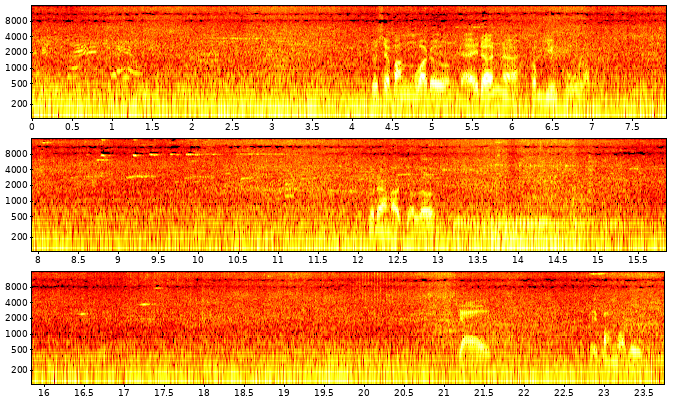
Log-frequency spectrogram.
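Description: Motorbikes and traffic rumble past outdoors.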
